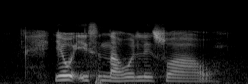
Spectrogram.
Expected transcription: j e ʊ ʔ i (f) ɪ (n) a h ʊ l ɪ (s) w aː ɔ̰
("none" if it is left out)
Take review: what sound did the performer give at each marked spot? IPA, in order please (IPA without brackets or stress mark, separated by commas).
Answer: s, n, s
